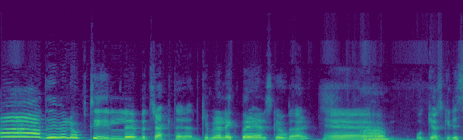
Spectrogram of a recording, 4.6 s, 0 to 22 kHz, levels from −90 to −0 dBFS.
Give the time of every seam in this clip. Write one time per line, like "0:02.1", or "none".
0:02.9
0:03.2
